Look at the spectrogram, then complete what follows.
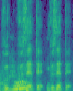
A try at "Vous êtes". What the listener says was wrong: Très bien.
